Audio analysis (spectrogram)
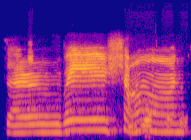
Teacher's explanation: షాకి దీర్ఘంతో పాటు తర్వాత వస్తున్న సున్నాకి ఇనీని పలుకుతున్నాం అందుకే షాన్ అంటున్నాం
